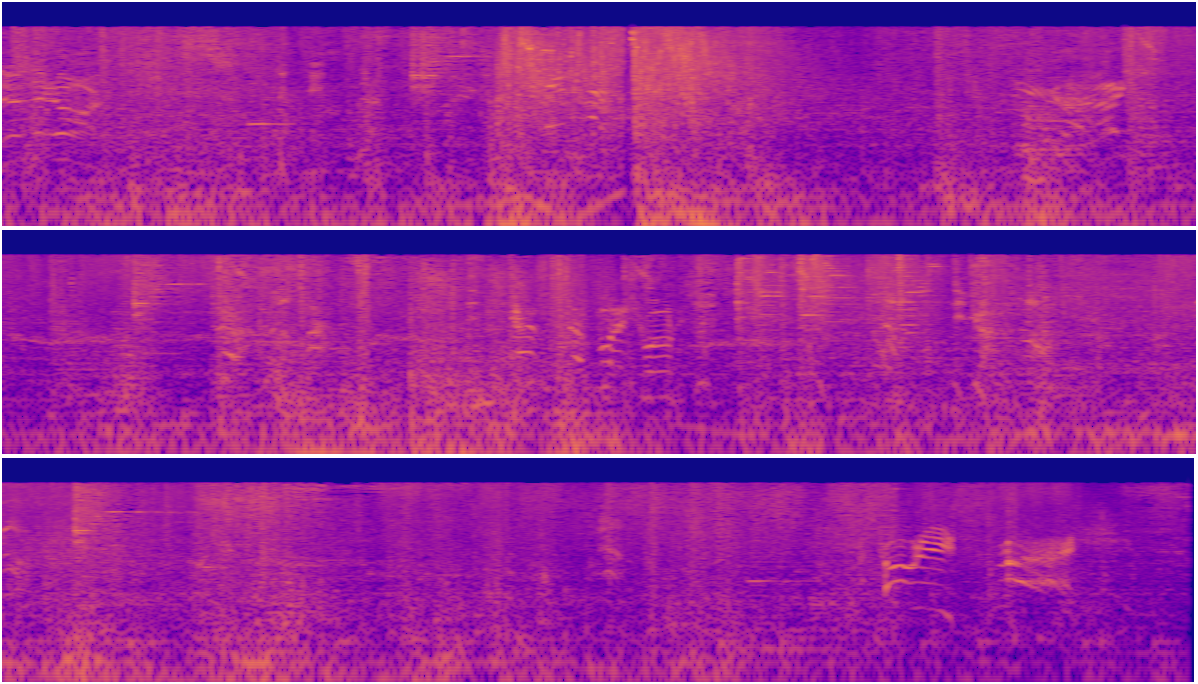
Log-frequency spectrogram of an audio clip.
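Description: Gunfire and laser blasts crackle in quick bursts.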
